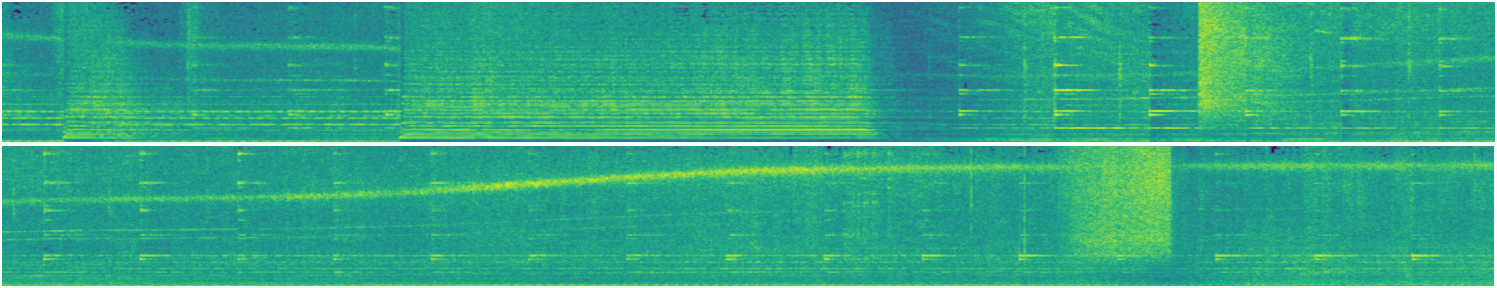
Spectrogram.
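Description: Union Pacific intermodal freight train sounding its air horn for a grade crossing: a few shorter blasts, then a long one that cuts off about nine seconds in. Its diesel locomotives then rumble past over the steady dinging of the crossing bell, and double-stack container cars roll by after them.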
